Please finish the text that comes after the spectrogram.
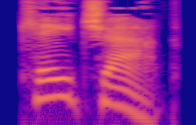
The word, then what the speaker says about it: kicap: The Malaysian Malay word for the sauce was kaichap or ketchup, pronounced k-chap.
